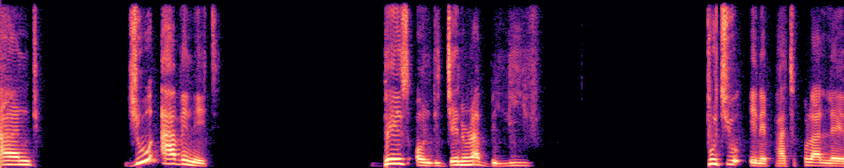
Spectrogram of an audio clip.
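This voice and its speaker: A man with a Nigerian accent speaks at a fairly slow pace in a high pitch, his voice swinging very widely, with long, frequent pauses and a dry, close sound with no echo. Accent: Nigerian (Yoruba) English. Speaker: entrepreneur and astrologer. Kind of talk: casual debate on a podcast. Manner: animated.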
